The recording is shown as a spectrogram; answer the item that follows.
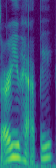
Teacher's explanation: >> Rising intonation. Voice goes up at the end.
